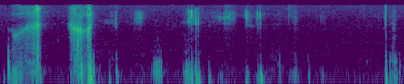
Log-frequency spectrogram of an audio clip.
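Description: Fingertips rub and fold the rim of a pair of solid silicone ear models, making quiet, close rubbing and squeaky friction sounds. Longer bright swishes at the start give way to short, soft low thumps and brushes separated by near silence, and a final rustle closes the clip.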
